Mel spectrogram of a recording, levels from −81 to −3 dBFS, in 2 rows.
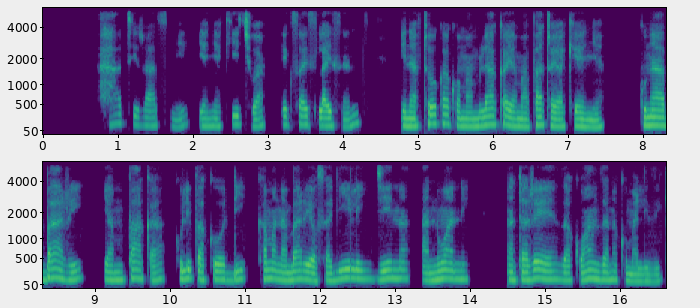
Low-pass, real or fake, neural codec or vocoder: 5.4 kHz; fake; codec, 16 kHz in and 24 kHz out, 1 kbps, XY-Tokenizer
